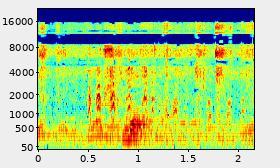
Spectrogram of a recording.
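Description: A chicken clucking, a short cluster of calls about half a second to a second in, over men's voices.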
